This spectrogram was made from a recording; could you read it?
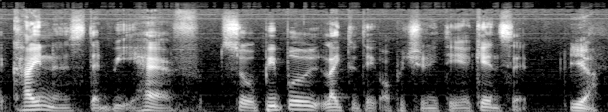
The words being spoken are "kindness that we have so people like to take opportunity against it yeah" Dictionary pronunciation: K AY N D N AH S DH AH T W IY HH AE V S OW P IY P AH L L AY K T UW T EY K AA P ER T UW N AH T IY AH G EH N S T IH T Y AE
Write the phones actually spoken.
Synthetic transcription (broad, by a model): K AY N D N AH S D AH T W IY HH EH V S OW P IY P AH L L AY K T UW T EY K AA P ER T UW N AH T IY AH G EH N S IH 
